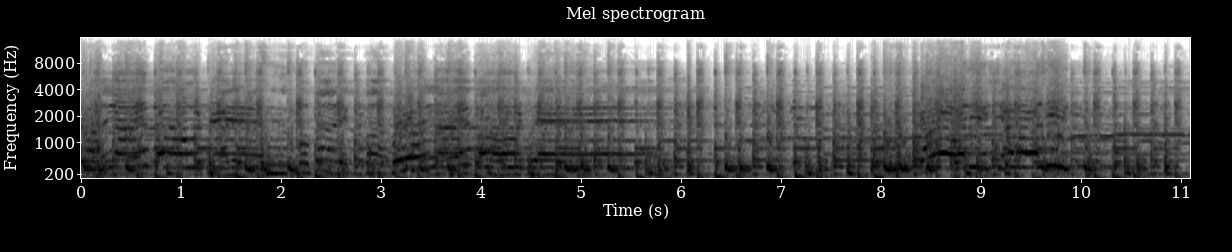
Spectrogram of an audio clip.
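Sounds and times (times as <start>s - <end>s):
fast hand-drum rhythm: 0.0s - 11.0s.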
